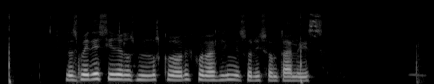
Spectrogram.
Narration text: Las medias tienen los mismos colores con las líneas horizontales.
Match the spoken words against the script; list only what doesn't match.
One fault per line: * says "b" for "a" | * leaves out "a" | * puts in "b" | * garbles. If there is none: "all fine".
all fine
